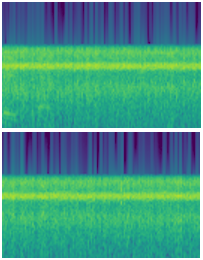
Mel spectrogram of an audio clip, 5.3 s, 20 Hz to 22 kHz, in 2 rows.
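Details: On March 15, 2012, in unseasonably hot early-spring weather, a field overrun by frogs gives a deafening, shrill chorus of high peeping notes blending into one ear-piercing wall of sound; some birds in the background.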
